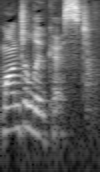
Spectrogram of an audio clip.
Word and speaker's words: montelukast: Montelukast.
